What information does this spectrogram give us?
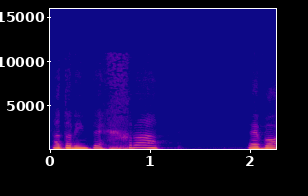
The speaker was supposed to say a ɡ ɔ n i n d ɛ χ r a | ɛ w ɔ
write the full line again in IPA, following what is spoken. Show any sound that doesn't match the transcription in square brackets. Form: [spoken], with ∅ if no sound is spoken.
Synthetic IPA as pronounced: a [d] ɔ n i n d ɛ χ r a | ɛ [v] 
